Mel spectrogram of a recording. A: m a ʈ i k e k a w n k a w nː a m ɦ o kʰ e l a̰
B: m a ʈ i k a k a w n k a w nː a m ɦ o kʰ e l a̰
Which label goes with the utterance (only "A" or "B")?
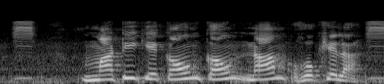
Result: A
